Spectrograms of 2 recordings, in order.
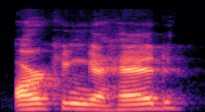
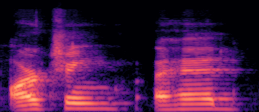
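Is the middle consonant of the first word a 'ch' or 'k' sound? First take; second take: k; ch. First: The first word has a 'k' sound in the middle. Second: The first word has a 'ch' sound in the middle. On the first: The speaker calls it right. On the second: The speaker calls it wrong.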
